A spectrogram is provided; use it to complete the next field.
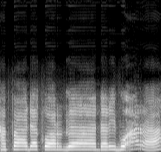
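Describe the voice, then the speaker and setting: This put-on character voice is squeaky and extremely high in pitch, with monotone, flat intonation at a moderate pace. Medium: machinima. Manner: encouraging.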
